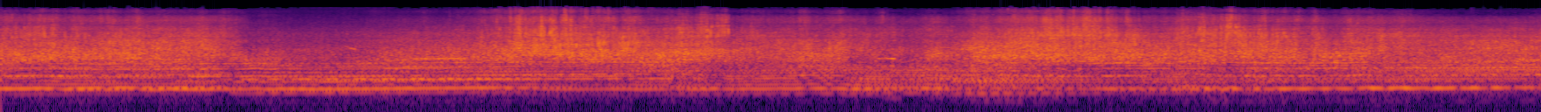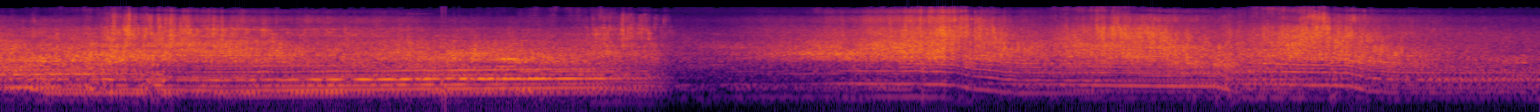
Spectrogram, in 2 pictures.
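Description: Škoda Octavia Cup race cars' engines running hard as a small group of cars goes past, the engine notes holding and shifting in pitch. The sound drops briefly a little after twenty seconds, then several engine notes fall in pitch as the cars come off the throttle.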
